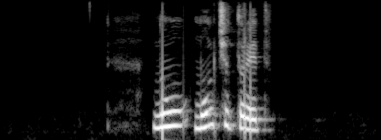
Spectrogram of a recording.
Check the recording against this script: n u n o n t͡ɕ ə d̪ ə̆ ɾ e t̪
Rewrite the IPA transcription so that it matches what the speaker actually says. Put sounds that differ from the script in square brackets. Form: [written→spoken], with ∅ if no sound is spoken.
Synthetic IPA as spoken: n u [n→m] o [n→m] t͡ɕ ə [d̪→t̪] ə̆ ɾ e t̪

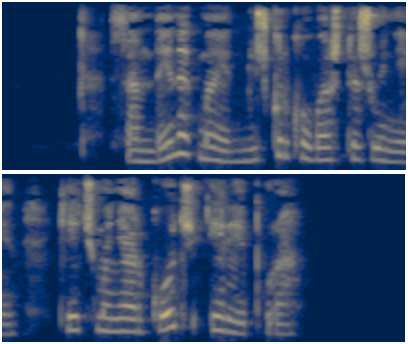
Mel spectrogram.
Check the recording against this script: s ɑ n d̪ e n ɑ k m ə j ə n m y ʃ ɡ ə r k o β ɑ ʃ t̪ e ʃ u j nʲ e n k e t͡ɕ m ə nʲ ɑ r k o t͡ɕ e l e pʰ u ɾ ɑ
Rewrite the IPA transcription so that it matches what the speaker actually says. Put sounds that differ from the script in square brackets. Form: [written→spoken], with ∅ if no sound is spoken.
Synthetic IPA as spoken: s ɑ n d̪ e n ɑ k m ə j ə n m y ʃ [ɡ→k] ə r k o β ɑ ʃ t̪ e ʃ u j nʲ e n k e t͡ɕ m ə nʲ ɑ r k o t͡ɕ e [l→ɾ] e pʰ u ɾ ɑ

